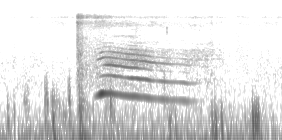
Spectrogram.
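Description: A toddler's wordless vocal sound, one drawn-out falling call of about a second, over soft crunches of small boots stepping in snow.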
